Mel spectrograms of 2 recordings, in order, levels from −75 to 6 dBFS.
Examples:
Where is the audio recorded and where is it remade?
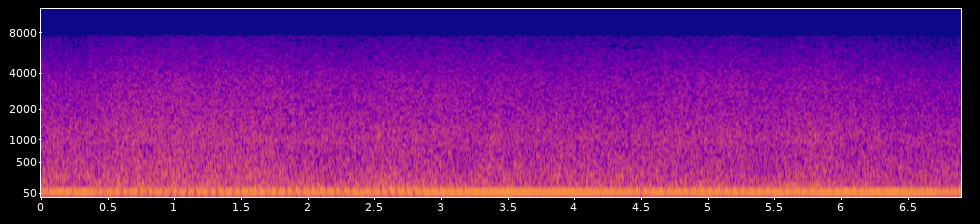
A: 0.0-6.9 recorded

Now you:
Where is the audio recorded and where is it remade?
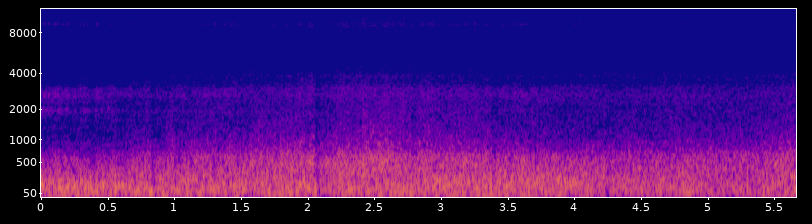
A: 0.0-5.7 recorded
